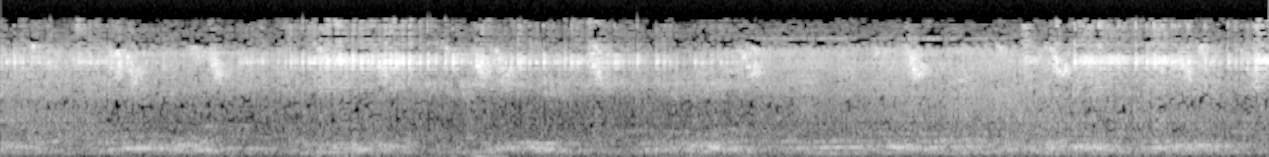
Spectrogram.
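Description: Domestic pigeon cooing over and over, a series of low rising-and-falling coos, from a male strutting in courtship display. A steady high chirping runs behind it.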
